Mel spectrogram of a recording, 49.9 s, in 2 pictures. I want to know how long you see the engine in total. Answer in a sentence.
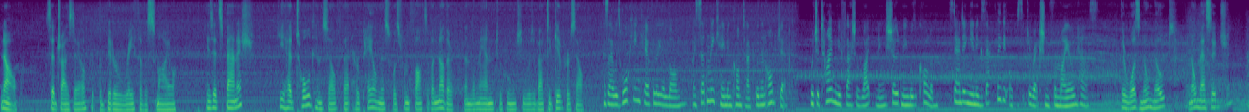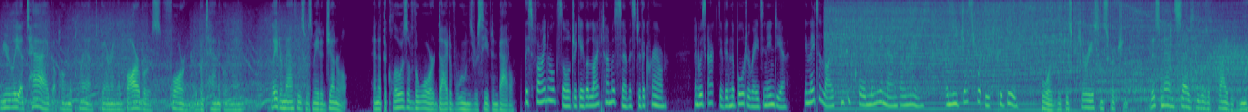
The engine can be heard for 40 seconds in total.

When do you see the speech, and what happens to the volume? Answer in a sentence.
You can hear the speech from 0.0 to 49.9 s, at a steady volume.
